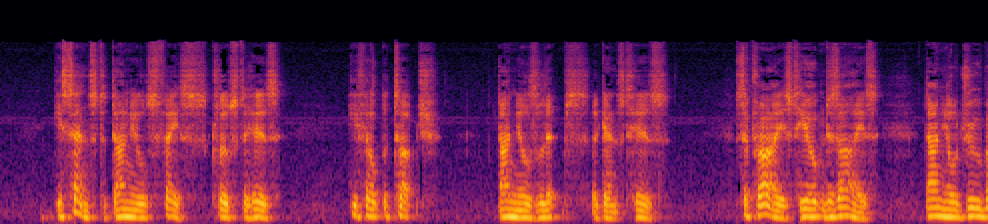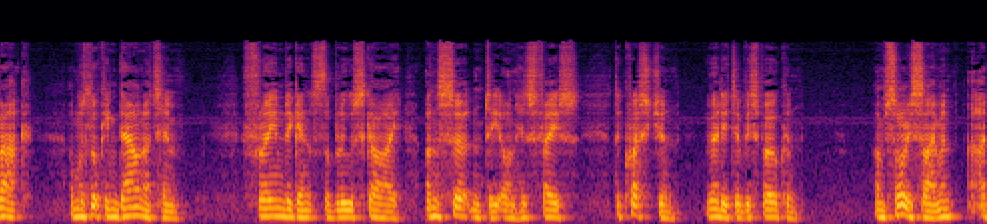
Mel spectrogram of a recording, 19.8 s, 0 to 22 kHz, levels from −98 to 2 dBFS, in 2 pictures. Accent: British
